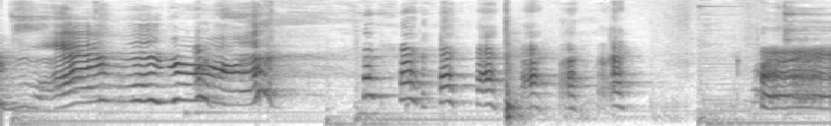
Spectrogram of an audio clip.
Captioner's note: laughing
